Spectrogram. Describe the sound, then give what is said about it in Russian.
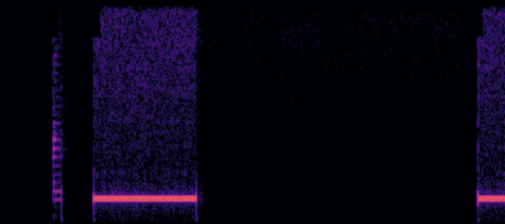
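A telephone ringback tone while waiting for an operator on a call to the company NetLab: a steady mid-pitched hum lasts about a second, then a long silence before it starts again, with a short blip just before the first ring. No one speaks. “Пожалуйста, наберите добавочный номер в тоновом режиме или дождитесь ответа оператора.”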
